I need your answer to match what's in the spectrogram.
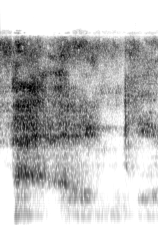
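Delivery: faint, breathy, barely audible whisper. Narrating a game, voicing what a player hears after pocketing a talisman: faint voice. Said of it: "you hear a faint voice".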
